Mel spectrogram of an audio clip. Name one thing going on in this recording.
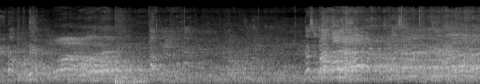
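A crowd of young children chatter and shout excitedly in a large echoing hall.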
